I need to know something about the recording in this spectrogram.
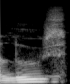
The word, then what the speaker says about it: lose: Esse é um adjetivo, não tem como variar para NG, pronúncia loose. Esse é com o só pronuncia lose. Dá uma vibradinha aqui, vai tirar fora o e você vem aqui, ó, gamble e risk losing money.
